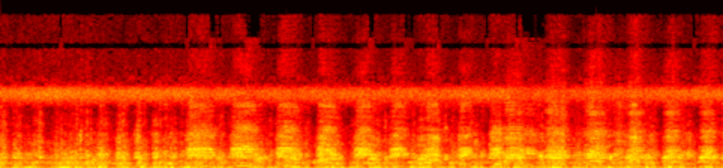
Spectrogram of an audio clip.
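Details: Dozens of farm ducks in a village pen, recorded from right at the front: a dense, loud chorus of harsh nasal quacks overlapping in rapid bursts, about four per second, with no music or talking.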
